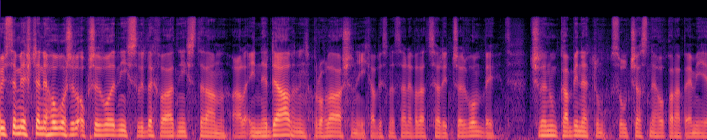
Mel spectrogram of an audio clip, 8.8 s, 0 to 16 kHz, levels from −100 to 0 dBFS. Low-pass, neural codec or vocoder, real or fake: 9.9 kHz; autoencoder, 22.05 kHz, a latent of 192 numbers a frame, VITS, trained on many speakers; fake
